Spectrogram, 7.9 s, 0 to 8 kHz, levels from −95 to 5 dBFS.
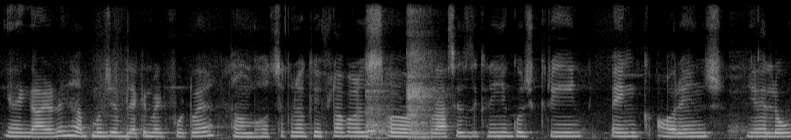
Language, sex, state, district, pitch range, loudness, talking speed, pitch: Hindi, female, Bihar, Sitamarhi, 210-230 Hz, -34 LUFS, 180 wpm, 220 Hz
